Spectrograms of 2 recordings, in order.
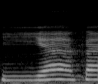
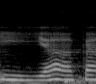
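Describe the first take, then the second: The two takes are said the same way.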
